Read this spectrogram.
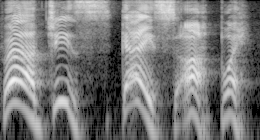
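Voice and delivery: high, loud put-on goofy voice; Jesse impression. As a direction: push it up high for a hammed-up character impression. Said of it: "sounds like my Jesse impression".

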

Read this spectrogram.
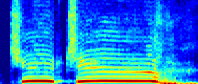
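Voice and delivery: high, loud choo-choo; train whistle. Pretend. Comedian likening vaccines to trains, loud whistle imitation. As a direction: hoot like a train entering a tunnel.

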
